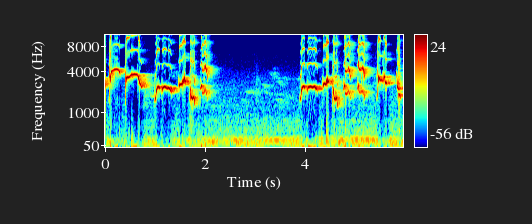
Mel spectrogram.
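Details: Loud Oriental magpie-robin song meant to goad other magpie-robins. Two bursts of rapid, bright whistled phrases mixing upslurs and downslurs are split by a pause of about one and a half seconds, with soft hum underneath.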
